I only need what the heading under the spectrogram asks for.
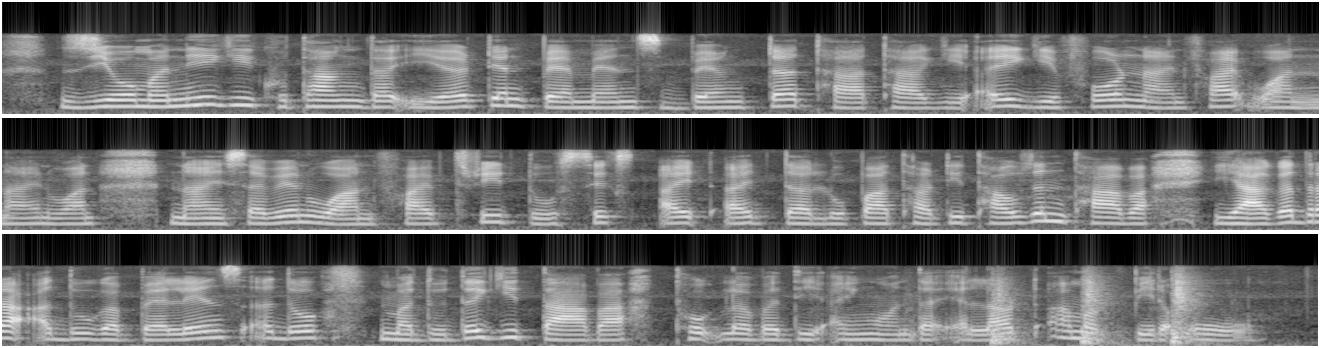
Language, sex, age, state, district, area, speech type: Manipuri, female, 30-45, Manipur, Tengnoupal, rural, read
